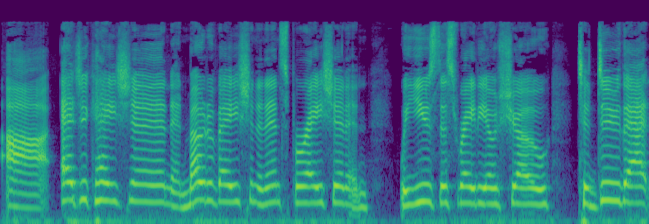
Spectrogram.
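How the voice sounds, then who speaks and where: Bright-voiced Alabama woman hosting radio. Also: fairly high pitch, smooth. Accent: Southern US, Alabama. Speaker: radio show host. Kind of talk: upbeat motivational radio interview.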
